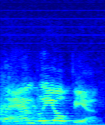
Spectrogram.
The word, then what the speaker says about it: amblyopia: May I have the correct pronunciation? Amblyopia.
